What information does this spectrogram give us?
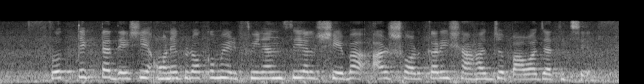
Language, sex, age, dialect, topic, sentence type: Bengali, female, 18-24, Western, banking, statement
